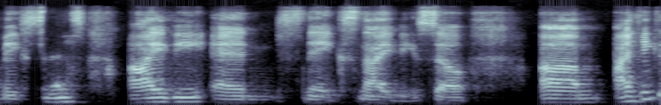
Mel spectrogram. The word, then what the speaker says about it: Snivy: Um, believe me, uh, the way the Pokemon names are pronounced is a big point of contention around the Pokemon community. So, say it however you say it, but um, from the anime and everything like that would be Snivy.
